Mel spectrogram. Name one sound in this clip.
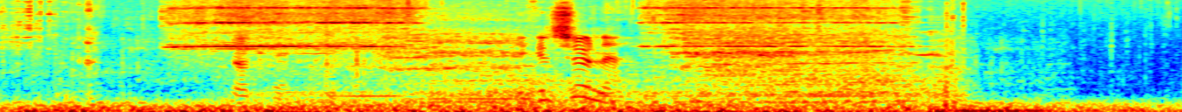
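A heavy metal hatch creaks and grinds as it turns open.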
